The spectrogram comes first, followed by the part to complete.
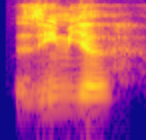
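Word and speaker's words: Zmiya: gave you the phonetic so that you could pronounce it. The actual proper spelling would be Z-M-I-Y-A. Z-M-I-Y-A. Yep. Zemia Bim.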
